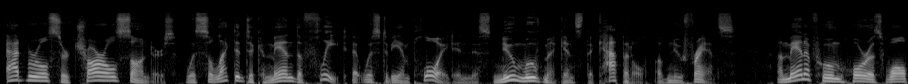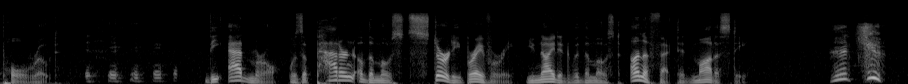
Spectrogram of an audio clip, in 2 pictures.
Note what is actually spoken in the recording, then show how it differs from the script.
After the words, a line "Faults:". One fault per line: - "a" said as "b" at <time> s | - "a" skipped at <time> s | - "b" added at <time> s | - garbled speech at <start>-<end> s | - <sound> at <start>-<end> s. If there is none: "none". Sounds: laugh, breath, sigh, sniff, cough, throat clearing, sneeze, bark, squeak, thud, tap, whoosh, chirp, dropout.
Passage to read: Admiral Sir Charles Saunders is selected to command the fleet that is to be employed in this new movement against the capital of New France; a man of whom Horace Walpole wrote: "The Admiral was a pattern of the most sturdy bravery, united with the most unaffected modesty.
Admiral Sir Charles Saunders was selected to command the fleet that was to be employed in this new movement against the capital of New France; a man of whom Horace Walpole wrote: "The Admiral was a pattern of the most sturdy bravery, united with the most unaffected modesty.
Faults:
- "is" said as "was" at 1.9 s
- "is" said as "was" at 3.6 s
- laugh at 9.9-10.9 s
- sneeze at 17.4-17.9 s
